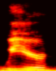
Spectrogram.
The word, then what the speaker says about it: weird: and and make sure when you're pronouncing weird that it's a instead of weird it's ear weir like your ear okay um the other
